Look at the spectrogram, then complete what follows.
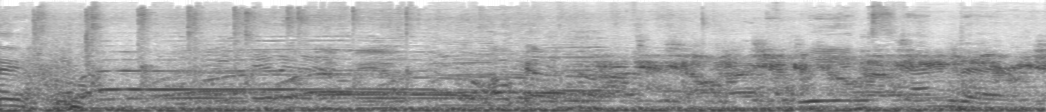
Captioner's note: cheering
